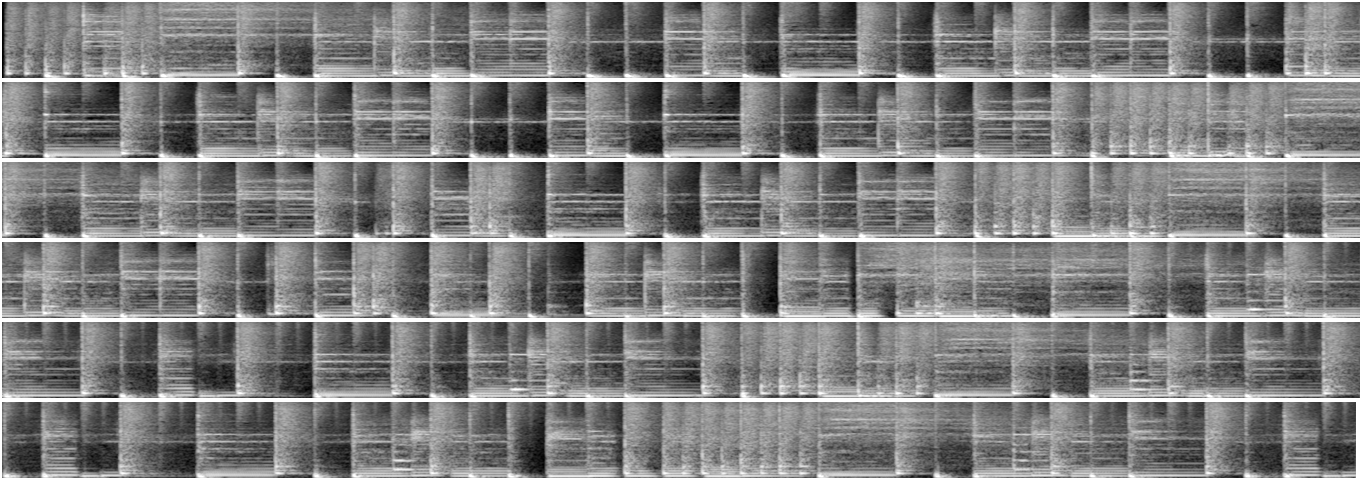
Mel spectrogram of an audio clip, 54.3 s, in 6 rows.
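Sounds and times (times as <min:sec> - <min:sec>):
retro groove wave: 0:00.0 - 0:54.2.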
